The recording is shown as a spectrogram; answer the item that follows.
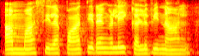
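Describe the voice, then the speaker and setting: A woman's voice: fairly high pitch, fairly even intonation, moderate pace, a bit bright, clear, resonant tone, close to an everyday voice. A woman doing an irritated grown son.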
